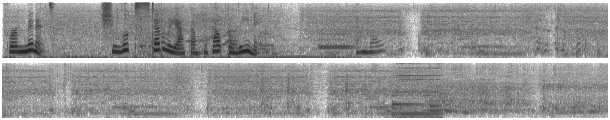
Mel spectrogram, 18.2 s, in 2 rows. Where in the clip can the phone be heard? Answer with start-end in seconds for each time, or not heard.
4.7-5.3, 14.9-15.8.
